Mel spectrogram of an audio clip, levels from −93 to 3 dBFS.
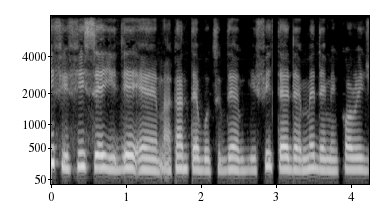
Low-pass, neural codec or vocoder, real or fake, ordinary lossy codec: none; codec, 16 kHz, 2 kbps, FunCodec, trained on LibriTTS, 25 frames a second; fake; none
